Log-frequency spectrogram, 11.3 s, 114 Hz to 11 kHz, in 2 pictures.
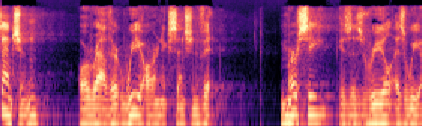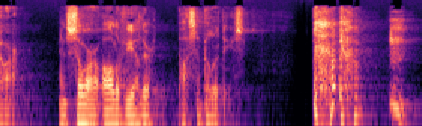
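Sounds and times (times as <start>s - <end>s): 
speech: 0.0s - 3.0s, 3.7s - 8.9s, 9.8s - 11.1s
person clearing their throat in rough gravelly bursts: 9.8s - 11.2s.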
